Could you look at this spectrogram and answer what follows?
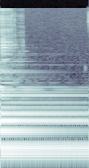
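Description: A C note is played on a bass guitar at the third fret of the A string, sounding as one loud, sustained tone that rings steadily throughout.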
